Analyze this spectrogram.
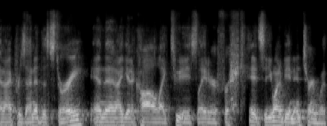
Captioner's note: laughs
